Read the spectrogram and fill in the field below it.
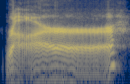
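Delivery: low cartoon rawr; a silly mock monster roar; mock growl. Mocking a man who screams at social services, cartoon growl.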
